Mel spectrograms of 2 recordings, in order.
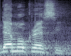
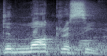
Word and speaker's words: democracy: say it again democracy right now she's saying democracy the right pronunciation is democracy demo accuracy right in the same way what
